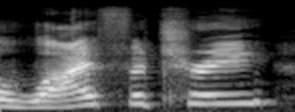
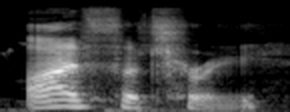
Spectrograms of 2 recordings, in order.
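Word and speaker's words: Iifa Tree: That's the way to Oh my god, you mean this thing isn't called a lifer tree?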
